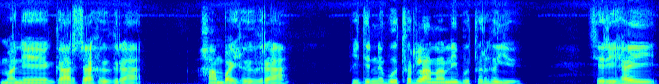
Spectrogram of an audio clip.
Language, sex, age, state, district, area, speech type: Bodo, male, 60+, Assam, Chirang, rural, spontaneous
